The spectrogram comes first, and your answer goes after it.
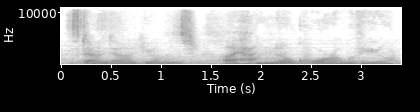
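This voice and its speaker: Game villainess role: imperious banshee queen, controlled, vengeful, somewhat low voice. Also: slow. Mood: cold persuasion. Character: vengeful undead elf queen, female, cold, cunning, commanding. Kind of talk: video game cutscene acting. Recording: game audio under loud music.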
